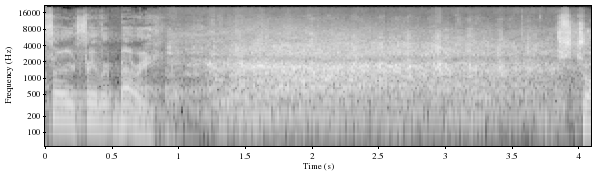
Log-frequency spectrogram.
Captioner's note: audience laughing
